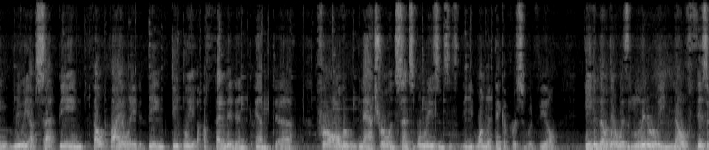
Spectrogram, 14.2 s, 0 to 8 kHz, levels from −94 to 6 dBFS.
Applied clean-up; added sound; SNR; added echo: neural separator model SepFormer DNS4.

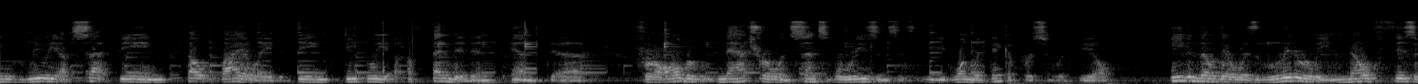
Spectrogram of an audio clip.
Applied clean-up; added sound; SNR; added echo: none; Plucked string instrument; 20 dB; reverberation time 0.3 s.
